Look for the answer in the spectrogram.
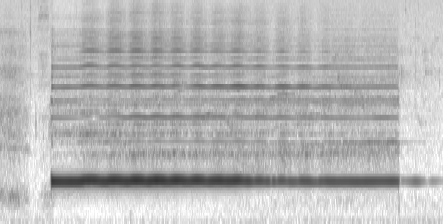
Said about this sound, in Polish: Standardowy rodzaj wibracji, czyli oddechowej.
